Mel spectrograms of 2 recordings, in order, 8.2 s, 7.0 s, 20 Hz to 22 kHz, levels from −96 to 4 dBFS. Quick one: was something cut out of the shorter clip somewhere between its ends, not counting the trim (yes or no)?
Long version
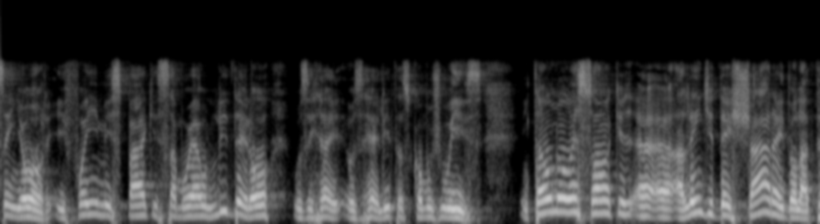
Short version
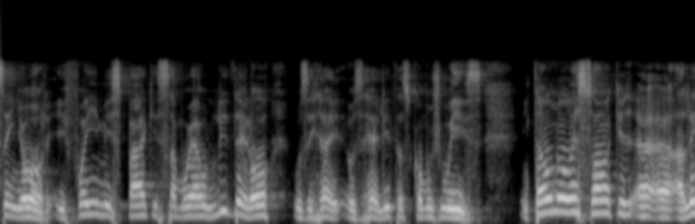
no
